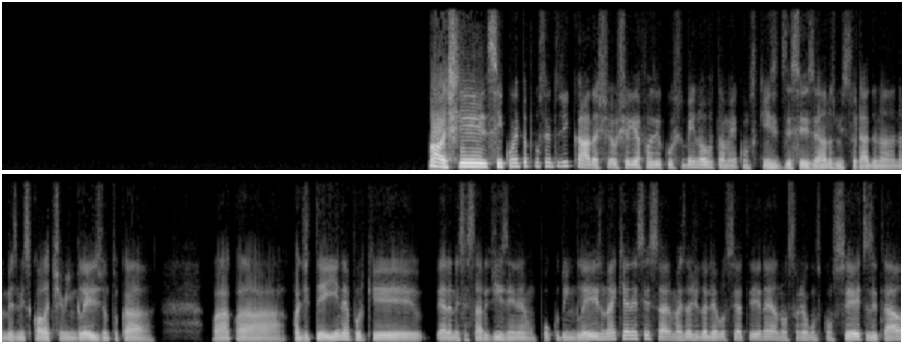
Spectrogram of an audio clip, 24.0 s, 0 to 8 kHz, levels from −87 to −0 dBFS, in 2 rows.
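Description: Microphone overload from 5.71 to 6.62 s: peaks driven about 6 dB past the converter's limit lose their tops, giving the loudest syllables a harsh crackle, likely from excessive input gain. Microphone volume stepped down at 5.77 s by about 2 dB, then at 6.78 s by about 8 dB. Voice and background drop abruptly together, likely the call software cutting input gain after clipping. Through this the band stops near 8 kHz, consistent with G.722 at 64 kbps.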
